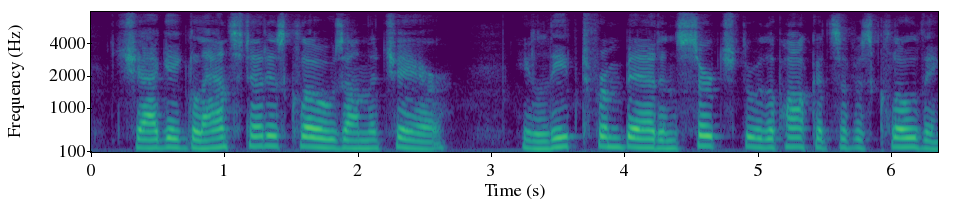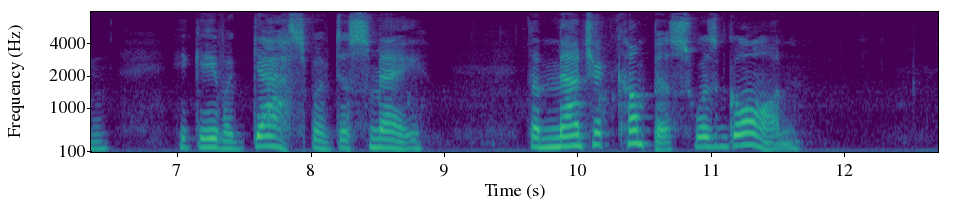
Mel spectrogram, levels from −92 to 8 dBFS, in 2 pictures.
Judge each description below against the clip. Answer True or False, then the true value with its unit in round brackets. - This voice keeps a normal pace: True (145 wpm)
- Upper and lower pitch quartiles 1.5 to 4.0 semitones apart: True (3.2 semitones)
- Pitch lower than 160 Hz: False (185 Hz)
